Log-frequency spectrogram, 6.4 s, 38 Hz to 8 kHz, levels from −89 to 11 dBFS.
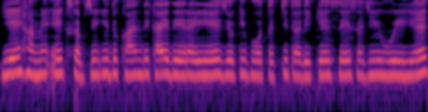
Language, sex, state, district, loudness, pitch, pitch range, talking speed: Hindi, female, Uttar Pradesh, Gorakhpur, -32 LUFS, 225 Hz, 220-235 Hz, 170 wpm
